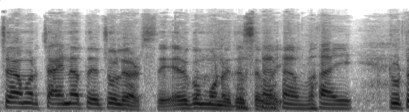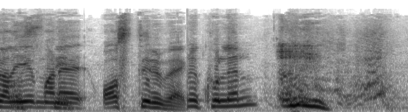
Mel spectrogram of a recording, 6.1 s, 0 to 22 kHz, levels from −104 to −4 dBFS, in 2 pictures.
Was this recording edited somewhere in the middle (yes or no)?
yes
